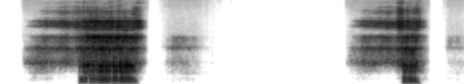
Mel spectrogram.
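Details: Two rough, rattling inspiratory snores, each ending in a louder snort and separated by a quiet pause, from a person snoring while napping.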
